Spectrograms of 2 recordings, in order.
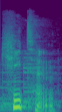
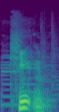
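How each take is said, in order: First: It is said with a British accent. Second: It is said with an American accent. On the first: "if a British person were to say this, they would say Keaton" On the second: "in most American English accents, we will make this sound"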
